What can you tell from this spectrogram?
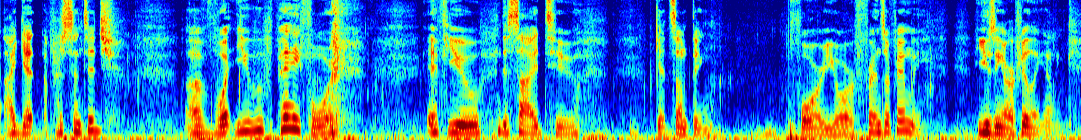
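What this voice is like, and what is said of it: Out of breath speaking. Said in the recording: “I'm out of breath.”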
